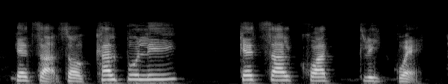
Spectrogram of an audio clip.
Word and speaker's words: Quetzal: And the first part is Quetzal or Chetzal? Quetzal. Quetzal.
